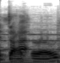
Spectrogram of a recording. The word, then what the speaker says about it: Saturos: I can't pronounce it because I don't. No, I. Saturos.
